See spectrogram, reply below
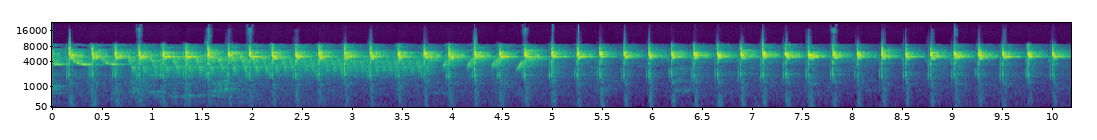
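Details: Champion lovebird singing a long, rapid string of sharp, high chirps, about two per second, some with a brief lower chatter at the start, steady and bright throughout.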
